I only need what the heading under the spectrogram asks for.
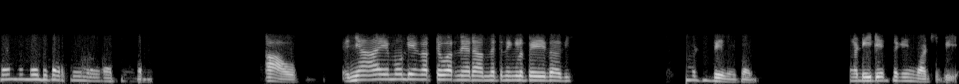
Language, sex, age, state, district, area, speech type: Malayalam, male, 45-60, Kerala, Kozhikode, urban, conversation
